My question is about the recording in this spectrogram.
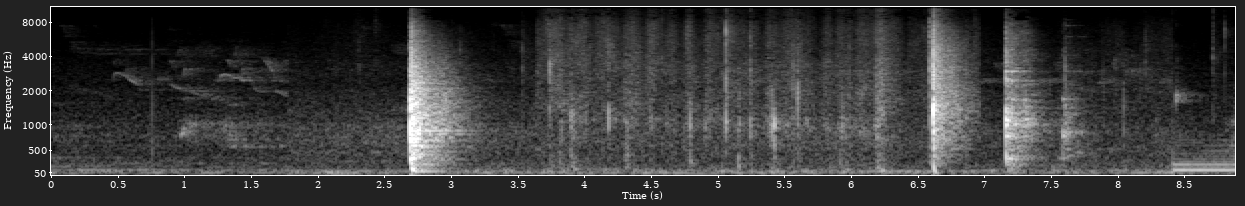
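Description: Sharp knocks of a metal can being handled and set down on a wooden tabletop: one about three seconds in and two more close together near the end, with faint clicks and rustling between them. A steady motor hum starts just before the end.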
